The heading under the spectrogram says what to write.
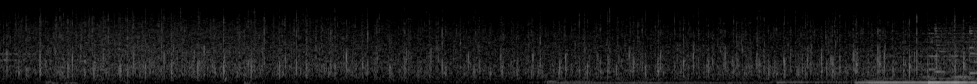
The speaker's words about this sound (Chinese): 现在让我们用最热烈的掌声恭请尊敬的卢俊宏台长。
